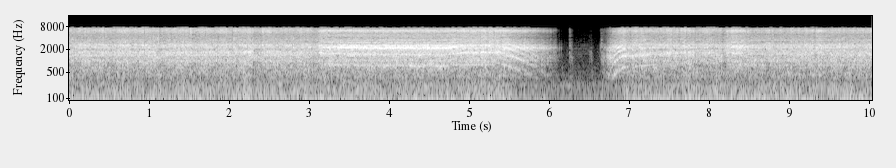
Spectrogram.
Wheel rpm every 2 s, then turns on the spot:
230, 220, 160, 120, 230.
none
